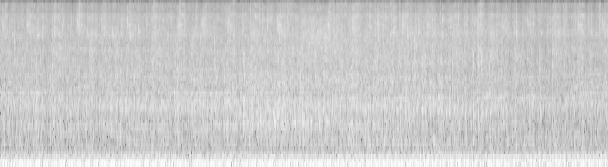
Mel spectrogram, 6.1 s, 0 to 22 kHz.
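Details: 2002 Ducati Monster 750 after oil change with 3 quarts and AMSOIL filter, cold on choke, Remus exhausts: lumpy but regular V-twin beat at steady fast idle, no ticking or knocking; running normally.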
